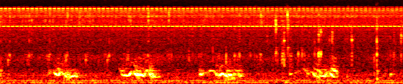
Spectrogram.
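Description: An animal calling four times: low, wavering calls, each about half a second long, spaced roughly a second apart.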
